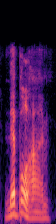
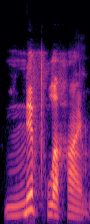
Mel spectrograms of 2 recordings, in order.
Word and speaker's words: Niflheim: It's pronounced Niflahheim. Nlheim. Right. Right. Right. But the way they spelled this was Niflheim. Nicolage. It is spelled Niflheim, but it's pronounced Niflahheim.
